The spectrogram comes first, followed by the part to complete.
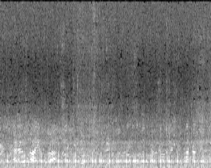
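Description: Several people's voices talking indistinctly in the background over a steady, engine-like low hum.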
